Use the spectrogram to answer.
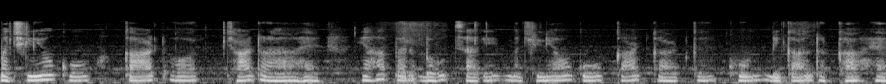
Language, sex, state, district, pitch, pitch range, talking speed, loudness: Hindi, female, Goa, North and South Goa, 180 Hz, 175-190 Hz, 135 wpm, -16 LUFS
